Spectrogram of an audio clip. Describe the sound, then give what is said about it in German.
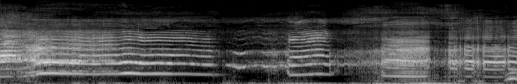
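A voice lets out a long, piercing, high-pitched, deafening scream, held and wavering for several seconds with brief catches in between. It is loud and imitates the agonized shriek of a man falling a long way after throwing himself through a panorama window. “Sein endlos tiefer Sturz wurde begleitet von einem langgezogenen, extrem hohen und ohrenbetäubenden Schrei.”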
